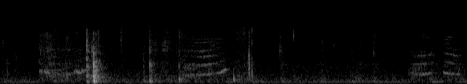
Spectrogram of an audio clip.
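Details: Bengal cats at family play: silver kitten Keylala with sister Luna and mother Xia. Several short harmonic meows come in scattered bursts, mixed with thumps and scuffling from the play.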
